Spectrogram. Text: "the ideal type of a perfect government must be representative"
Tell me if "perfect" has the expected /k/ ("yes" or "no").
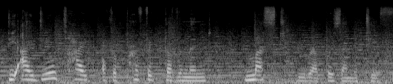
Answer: yes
